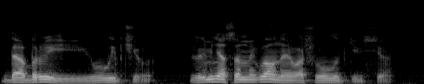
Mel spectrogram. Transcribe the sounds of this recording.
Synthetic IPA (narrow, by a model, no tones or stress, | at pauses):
d̪ɐbɾɨiʊlˠɨpt͡ɕɪ̰vɨ̰ | d̪lʲəmʲɪnʲasaməjəɡlˠavnəjəvaʂɨʊlˠɨpkʲɪfʲsʲɵ̰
